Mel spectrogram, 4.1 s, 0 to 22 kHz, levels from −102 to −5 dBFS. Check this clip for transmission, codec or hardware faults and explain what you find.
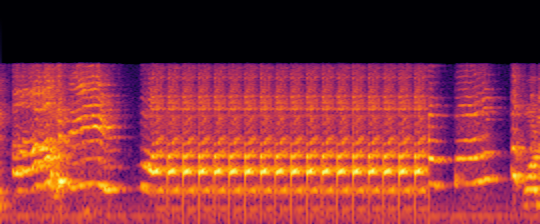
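There's one real fault: a broken-record loop in the speech from 1.26 to 3.22 s. A 116 ms slice repeats back to back 17 times, giving a stuttering, machine-gun buzz. The stream or decoder likely stalled and kept replaying its last fragment, so whatever belonged in that gap is lost. The G.722 wideband coding underneath, topping out around 7.8 kHz with a faint upper-band hiss, isn't a fault.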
